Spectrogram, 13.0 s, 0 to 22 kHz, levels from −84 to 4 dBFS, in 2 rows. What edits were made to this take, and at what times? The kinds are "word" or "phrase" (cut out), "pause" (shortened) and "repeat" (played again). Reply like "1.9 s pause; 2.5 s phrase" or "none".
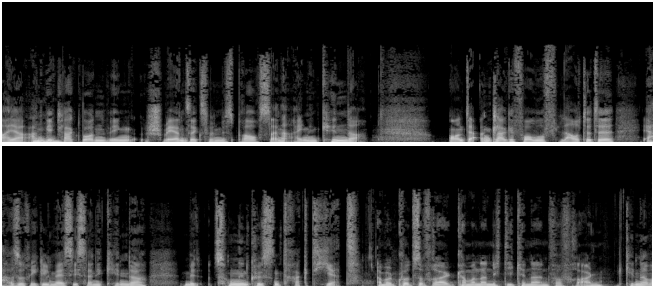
6.5 s word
